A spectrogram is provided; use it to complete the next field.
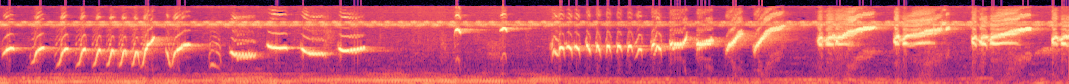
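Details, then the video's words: A white-rumped shama in full, coarse, forceful song, recorded as a training track for songbirds, gives fast rattling trills, loud whistled phrases and sharp rising notes over a steady high hiss and low hum; white-rumped shama. "MURAI BATU FULL ISIAN TEMBAKAN KASAR"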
